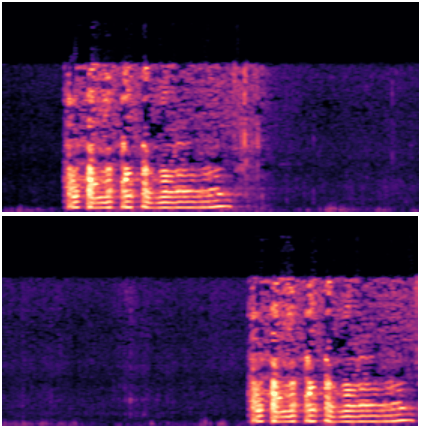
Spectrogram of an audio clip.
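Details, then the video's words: Pet talking parrot saying "mitthu": two loud, voice-like bursts of about a second each with strong harmonics, separated by a quiet gap of soft background murmur. "मिट्ठू मिट्ठू बोलने वाला तोता"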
